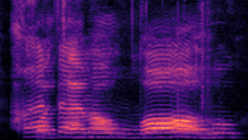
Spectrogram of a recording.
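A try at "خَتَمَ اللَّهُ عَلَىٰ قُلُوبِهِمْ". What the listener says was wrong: یہاں پر اللہ کا جو نام ہے اس میں لام کو آپ نے موٹا کر کے پڑھنا ہے. ختم اللہ علی قلوبہم. جی بیٹا اللہ کا لام سب سے موٹا پڑھا جانے والا حرف ہے.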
